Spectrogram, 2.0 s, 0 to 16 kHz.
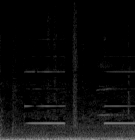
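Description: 2018 Toyota Vios door-open warning chime beeping twice, a steady high electronic tone about half a second long, repeating a little over once a second. It is the car's warning that a door is open.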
